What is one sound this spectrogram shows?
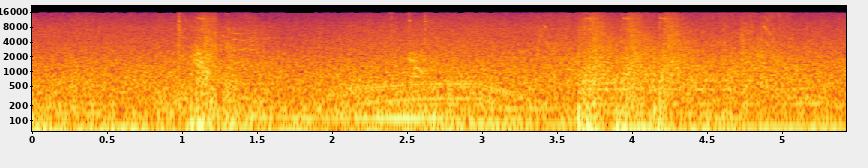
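Explosions boom in quick bursts.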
